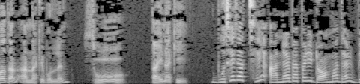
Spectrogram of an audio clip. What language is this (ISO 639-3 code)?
ben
